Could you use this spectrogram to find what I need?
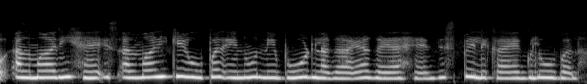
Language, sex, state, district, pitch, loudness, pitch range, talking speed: Hindi, female, Uttar Pradesh, Lalitpur, 310 Hz, -12 LUFS, 290-330 Hz, 175 wpm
